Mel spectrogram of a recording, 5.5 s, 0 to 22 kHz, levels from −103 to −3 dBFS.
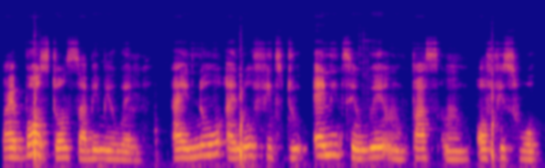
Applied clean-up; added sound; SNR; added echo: neural mask model RNNoise.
